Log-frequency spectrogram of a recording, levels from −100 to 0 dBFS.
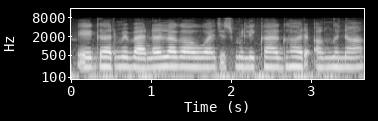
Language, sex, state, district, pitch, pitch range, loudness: Hindi, female, Bihar, Patna, 215 Hz, 215-220 Hz, -14 LUFS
